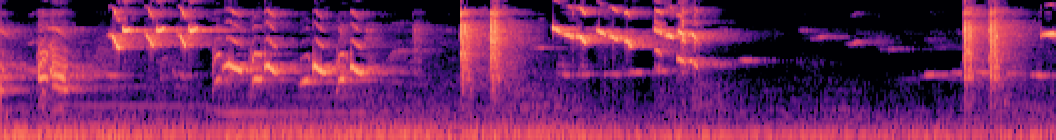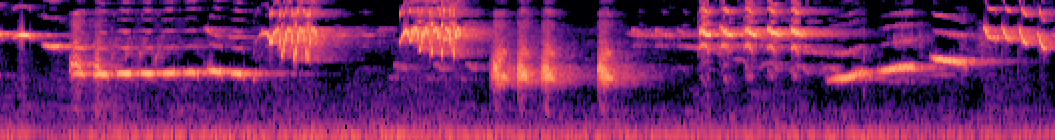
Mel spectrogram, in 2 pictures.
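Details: Varied high song of a Brown-chested jungle flycatcher, recorded at night to encourage singing: clusters of rapid chattering notes, sharp squeaks, a pause, then slurred whistles and trills.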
